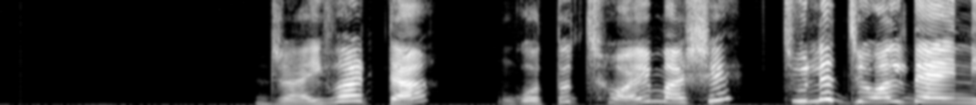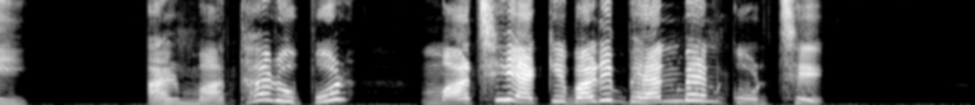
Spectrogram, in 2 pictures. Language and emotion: Bengali, disgusted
